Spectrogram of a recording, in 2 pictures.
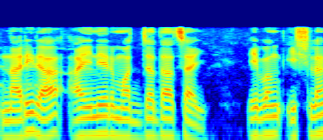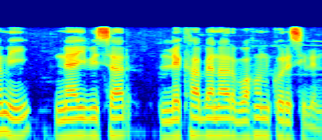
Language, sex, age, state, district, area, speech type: Bengali, male, 45-60, West Bengal, Jalpaiguri, rural, read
